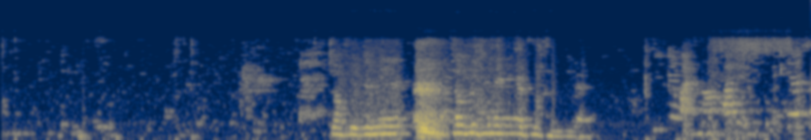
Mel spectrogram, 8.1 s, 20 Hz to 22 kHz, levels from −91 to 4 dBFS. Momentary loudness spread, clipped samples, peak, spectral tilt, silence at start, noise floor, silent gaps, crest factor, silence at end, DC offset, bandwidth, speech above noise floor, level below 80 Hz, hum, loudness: 26 LU; under 0.1%; -2 dBFS; -6 dB/octave; 0.15 s; -56 dBFS; none; 22 dB; 0 s; under 0.1%; 7.6 kHz; 34 dB; -50 dBFS; none; -23 LUFS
